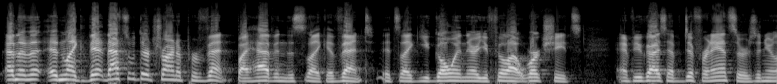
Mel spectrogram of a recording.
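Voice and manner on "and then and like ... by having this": ordinary talk, nothing marked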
